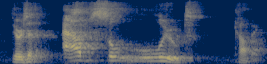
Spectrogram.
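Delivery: high, slow, hammed-up announcer swell; mock dramatic build. Shown as a demonstration. Presenter teasing the audience with a mock dramatic high slow voice. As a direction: stretch it out like a big reveal.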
